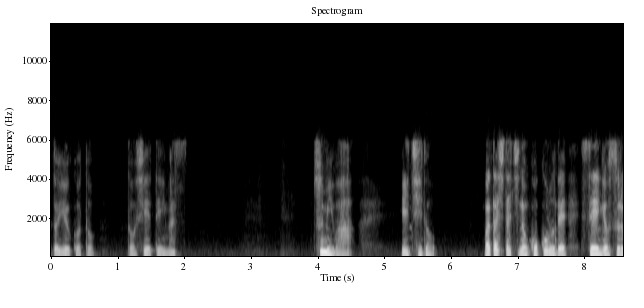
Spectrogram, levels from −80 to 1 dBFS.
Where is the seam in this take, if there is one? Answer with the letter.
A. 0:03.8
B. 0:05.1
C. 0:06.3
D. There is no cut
C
